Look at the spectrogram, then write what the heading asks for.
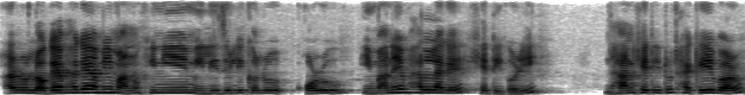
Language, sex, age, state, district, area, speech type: Assamese, female, 30-45, Assam, Dhemaji, urban, spontaneous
